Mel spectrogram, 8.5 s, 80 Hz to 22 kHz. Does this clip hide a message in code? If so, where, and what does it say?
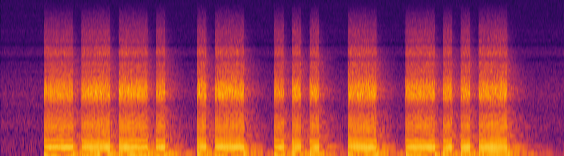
Yes: Morse code (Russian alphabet) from 0.6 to 7.7 s, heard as a buzzer, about 9 wpm, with room echo. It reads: ЧАСТЬ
